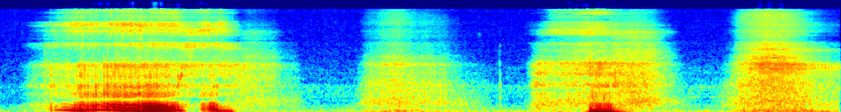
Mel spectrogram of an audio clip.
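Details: Buck sleeping and snoring: loud, low rumbling snores, one with each breath, with a snort partway through; ordinary snoring during sleep.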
